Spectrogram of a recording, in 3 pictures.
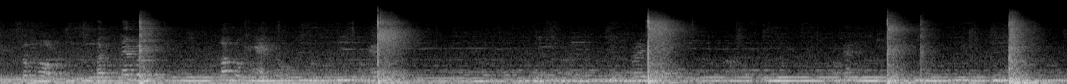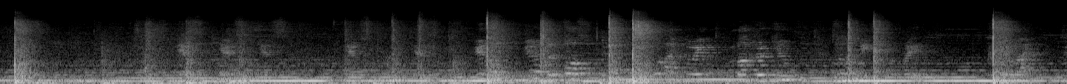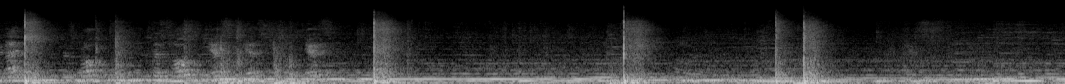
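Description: Sharp smacks of gloved punches landing on focus mitts, coming at an uneven pace every second or so, over steady background music.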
